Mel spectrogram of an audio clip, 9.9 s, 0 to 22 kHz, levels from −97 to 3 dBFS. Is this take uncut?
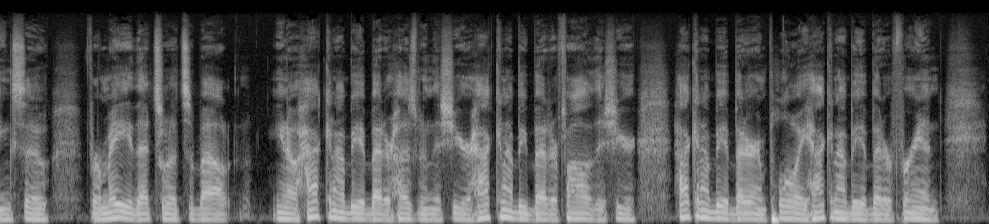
yes; 0 cuts

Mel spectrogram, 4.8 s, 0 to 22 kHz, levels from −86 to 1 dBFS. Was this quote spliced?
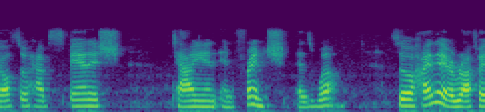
yes; 1 cut; at 2.4 s

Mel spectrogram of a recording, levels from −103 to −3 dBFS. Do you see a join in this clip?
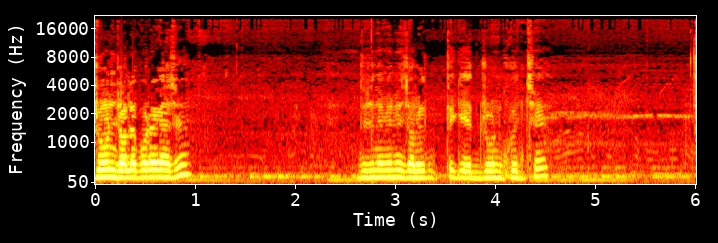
no; 0 cuts

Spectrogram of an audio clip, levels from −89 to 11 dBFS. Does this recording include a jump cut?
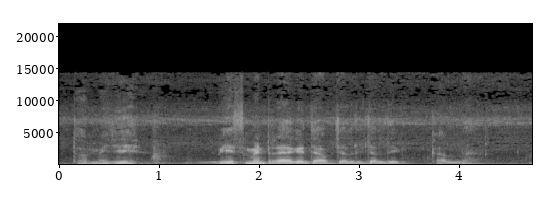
no; 0 cuts

